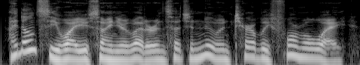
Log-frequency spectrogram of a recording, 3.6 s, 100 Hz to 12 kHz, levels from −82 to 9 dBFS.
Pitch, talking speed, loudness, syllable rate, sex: 165 Hz, 265 wpm, -16 LUFS, 6.1 syllables/s, male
